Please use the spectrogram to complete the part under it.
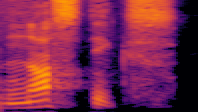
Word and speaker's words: Gnostics: They're called Gnostics. It starts with G, but that's a silent G. Ignore that bit. And the word is Gnostics.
